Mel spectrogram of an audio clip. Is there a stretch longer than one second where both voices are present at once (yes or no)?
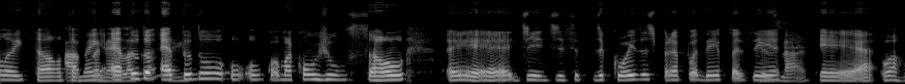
yes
